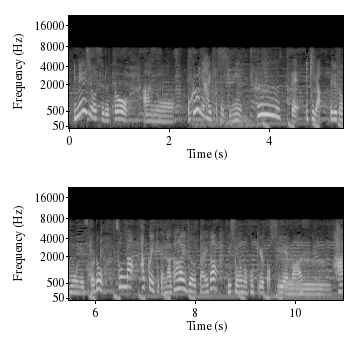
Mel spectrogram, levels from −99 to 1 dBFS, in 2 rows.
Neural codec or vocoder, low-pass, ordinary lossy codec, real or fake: none; none; none; real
